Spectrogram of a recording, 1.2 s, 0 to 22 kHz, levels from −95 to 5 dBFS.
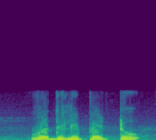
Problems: none marked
